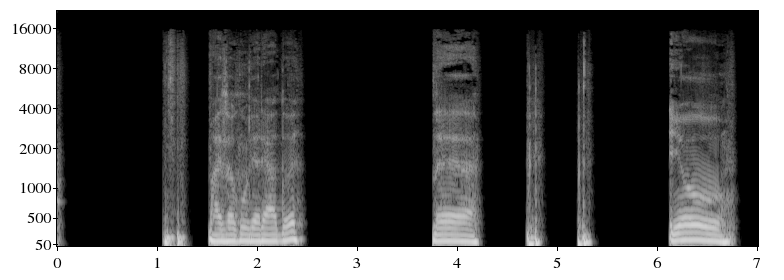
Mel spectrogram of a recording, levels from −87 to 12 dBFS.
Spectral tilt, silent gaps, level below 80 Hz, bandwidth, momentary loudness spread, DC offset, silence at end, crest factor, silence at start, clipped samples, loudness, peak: -7.5 dB/octave; 0.15-1.00 s, 1.41-1.46 s, 2.59-3.22 s, 3.30-3.67 s, 4.34-4.51 s, 4.98-5.14 s, 5.46-6.07 s; -22 dBFS; 13.5 kHz; 13 LU; under 0.1%; 0.15 s; 12 dB; 0 s; under 0.1%; -11 LUFS; 0 dBFS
